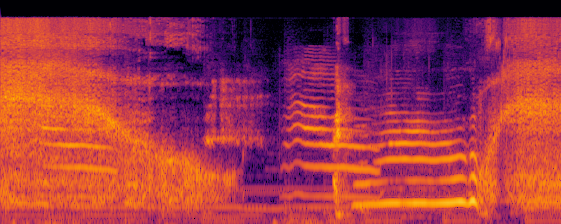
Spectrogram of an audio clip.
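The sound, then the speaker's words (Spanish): A person mimics a cat as a greeting, letting out a long, falling meow followed by a second drawn-out, wavering one that rises at the end, loud with no talking. “¡Miau!”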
